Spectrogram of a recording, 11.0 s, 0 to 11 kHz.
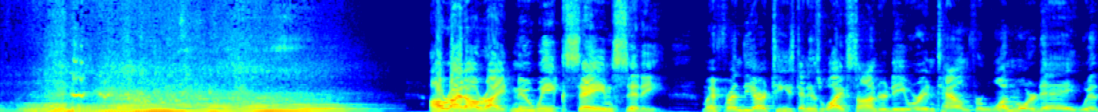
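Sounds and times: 
car engine revving: 0:00.0 - 0:03.9
car tires squealing: 0:00.1 - 0:03.6
speech: 0:04.3 - 0:10.9.

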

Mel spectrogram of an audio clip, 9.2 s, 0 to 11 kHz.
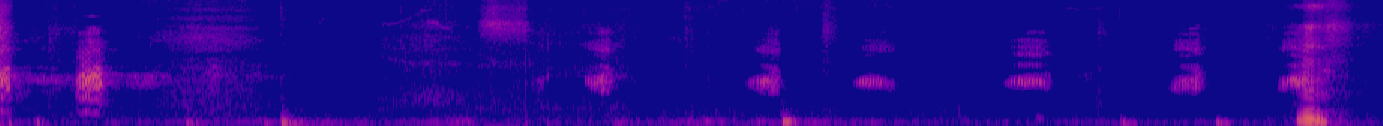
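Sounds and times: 
flock of ravens cawing: 0:00.0 - 0:01.0, 0:06.7 - 0:07.1, 0:07.8 - 0:08.9.

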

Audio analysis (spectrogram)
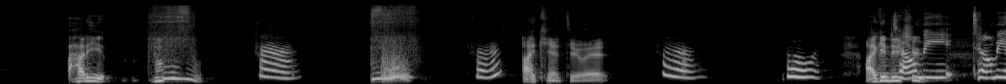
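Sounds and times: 
speech: 0:00.7 - 0:03.0, 0:04.7 - 0:06.9, 0:07.9 - 0:10.0
person imitating a fart with their mouth: 0:01.5 - 0:02.1, 0:03.7 - 0:04.4.

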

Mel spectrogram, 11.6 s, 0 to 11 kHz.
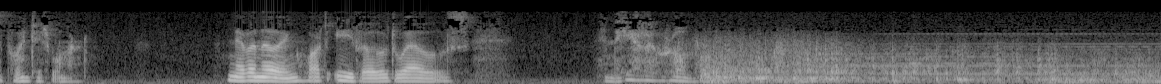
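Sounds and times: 
speech: 0:00.1 - 0:01.0, 0:02.3 - 0:04.8, 0:06.0 - 0:07.6
thunder rumbling before a coming storm: 0:06.9 - 0:11.5
hissing rain-like wash: 0:07.0 - 0:11.5.

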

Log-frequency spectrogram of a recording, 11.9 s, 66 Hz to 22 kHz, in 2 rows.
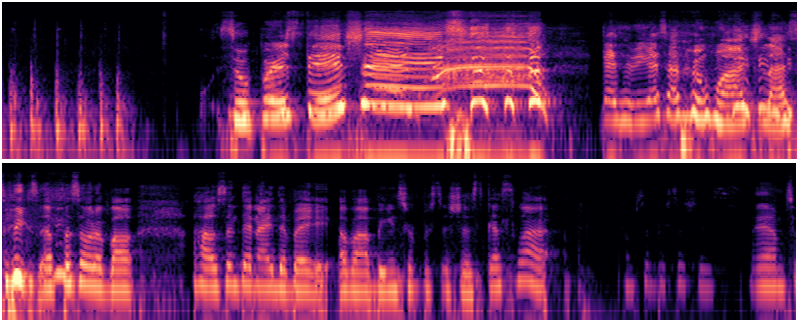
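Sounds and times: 
knocking on wood: 0:00.0 - 0:01.1
speech: 0:01.7 - 0:10.1, 0:11.2 - 0:11.9.

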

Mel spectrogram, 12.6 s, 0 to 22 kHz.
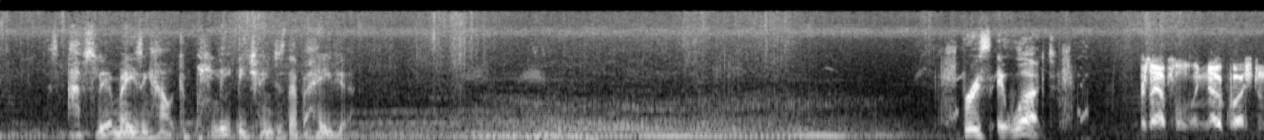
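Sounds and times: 
herd of elephants vocalizing with deep rumbling calls: 0:00.0 - 0:10.0
low drone: 0:00.0 - 0:10.0
speech: 0:00.5 - 0:03.7, 0:09.6 - 0:10.8, 0:11.4 - 0:12.6.

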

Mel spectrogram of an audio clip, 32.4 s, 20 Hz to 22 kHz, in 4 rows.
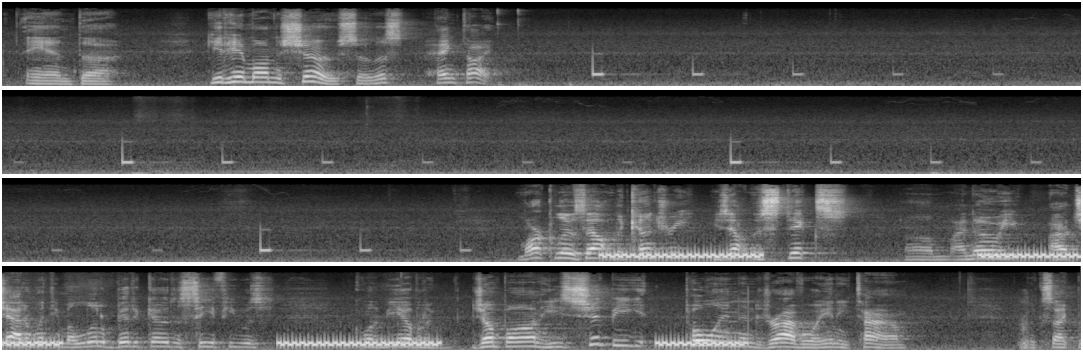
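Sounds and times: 
faint low hum: 0:00.0 - 0:30.7
speech: 0:00.2 - 0:03.8, 0:20.3 - 0:31.2, 0:31.9 - 0:32.3
telephone dialing tones of short electronic beeps: 0:20.6 - 0:21.9, 0:23.5 - 0:24.8, 0:26.4 - 0:27.6, 0:29.2 - 0:29.9.

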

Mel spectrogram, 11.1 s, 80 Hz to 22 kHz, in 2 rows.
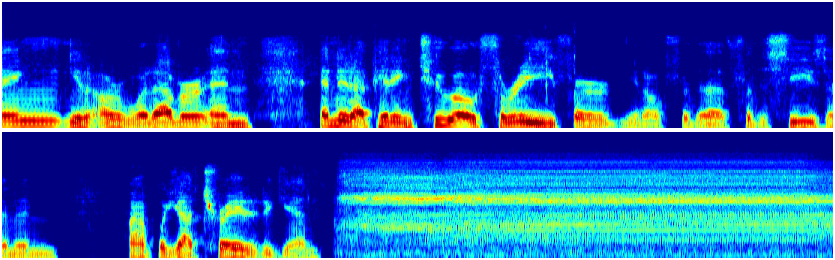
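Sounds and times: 
speech: 0:00.0 - 0:08.2
final buzzer sounding: 0:07.8 - 0:11.0.

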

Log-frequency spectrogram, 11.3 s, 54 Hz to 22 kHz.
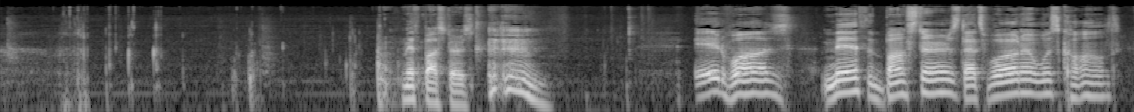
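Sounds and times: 
person sipping coffee: 0:00.1 - 0:03.8
wet mouth and swallowing noises: 0:00.5 - 0:03.9
speech: 0:04.0 - 0:05.6, 0:07.0 - 0:11.2.

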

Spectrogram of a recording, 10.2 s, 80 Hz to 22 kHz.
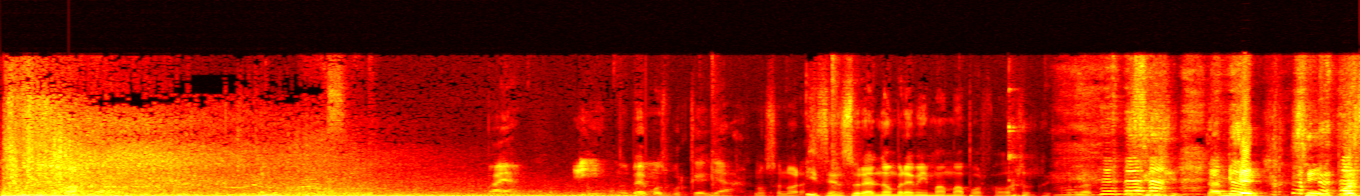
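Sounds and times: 
explosion sound effect rumbling: 0:00.0 - 0:05.8
speech: 0:05.2 - 0:10.1
laughter: 0:08.0 - 0:10.1.

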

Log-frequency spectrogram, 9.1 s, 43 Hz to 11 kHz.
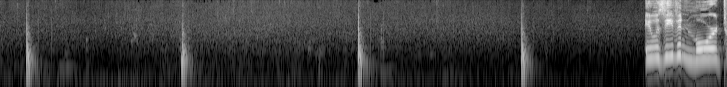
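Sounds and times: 
faint watery background: 0:00.0 - 0:09.0
hollow clunking knocks against a boat's side: 0:00.3 - 0:00.9, 0:02.2 - 0:02.5, 0:04.4 - 0:04.9, 0:06.5 - 0:06.8
speech: 0:08.1 - 0:09.0.

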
